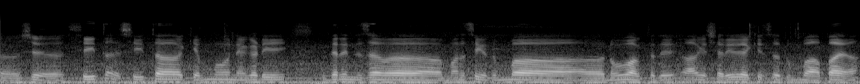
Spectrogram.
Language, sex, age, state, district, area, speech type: Kannada, male, 45-60, Karnataka, Dakshina Kannada, rural, spontaneous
